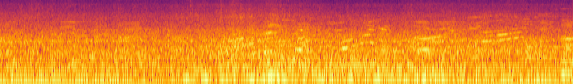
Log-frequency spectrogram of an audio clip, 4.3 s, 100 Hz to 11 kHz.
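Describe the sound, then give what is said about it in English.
Continuous rumbling of a large off-road safari adventure ride vehicle at Six Flags, carrying about 15 to 20 riders, holds at a steady level while voices murmur beneath. “Right now we are on the covered wagon safari ride, or I don't know. We are on safari off-road adventure. It's a big car of about maybe 15-20 people.”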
